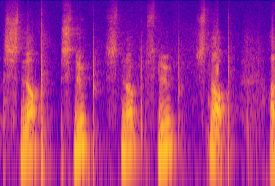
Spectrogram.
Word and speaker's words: Snop: Snoop. Snop. Snoop. Snoop. Snoop. Snop. I don't know how it's pronounced. I'd say Snop because Snoop would be two O's, wouldn't it? So, Snop by Blaze Beach.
